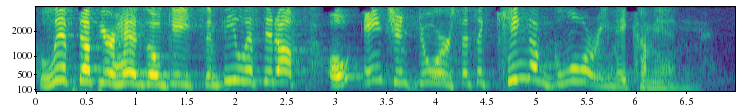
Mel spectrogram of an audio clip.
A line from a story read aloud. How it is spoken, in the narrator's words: The angels, the hosts of heaven which accompany him, shout out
